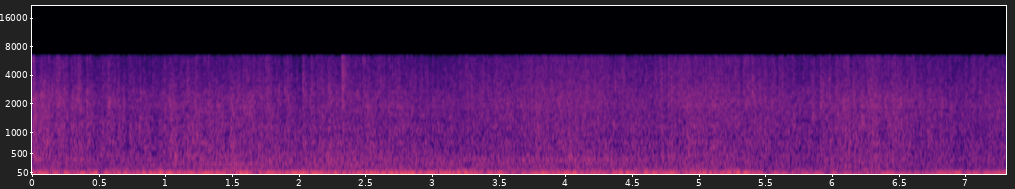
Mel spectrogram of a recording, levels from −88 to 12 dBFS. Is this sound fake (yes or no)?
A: yes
